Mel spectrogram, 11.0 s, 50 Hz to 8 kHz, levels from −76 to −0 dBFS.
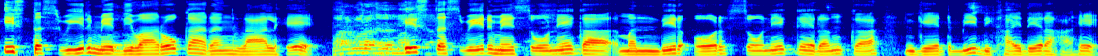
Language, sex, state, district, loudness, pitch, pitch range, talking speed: Hindi, male, Arunachal Pradesh, Lower Dibang Valley, -17 LUFS, 135 Hz, 125-155 Hz, 135 wpm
